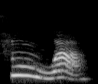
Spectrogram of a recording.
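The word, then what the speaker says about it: trois: 3 is trua. The S is silent.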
